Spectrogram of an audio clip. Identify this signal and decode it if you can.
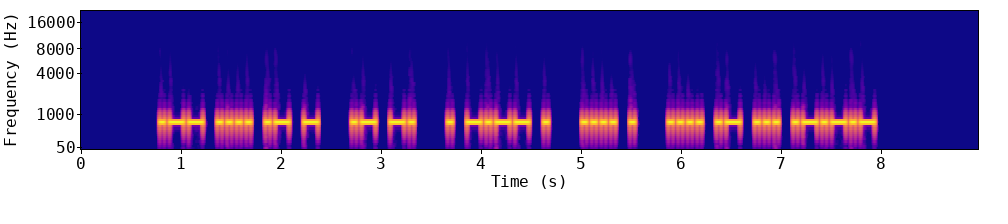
Morse code, heard as a keyed tone, about 25 wpm, 700 Hz. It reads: WHAT AN EYE HE HAS.
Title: Sentences from Top 1000 Words - Review Part 1 - 25wpm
